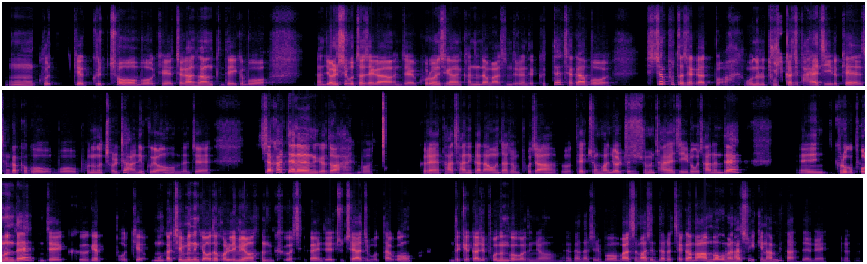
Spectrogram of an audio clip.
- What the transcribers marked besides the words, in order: teeth sucking; tsk; laughing while speaking: "걸리면 그거 제가"; laugh
- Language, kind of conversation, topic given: Korean, advice, 주말에도 평일처럼 규칙적으로 잠들고 일어나려면 어떻게 해야 하나요?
